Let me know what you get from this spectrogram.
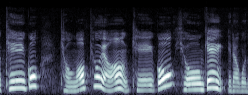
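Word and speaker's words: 敬語: 표현 이라고 적혀 있어요 저희 처음에 경험 뭐라고 읽었죠 게고 라고 읽었습니다 그래서 게이고 경어 표현 계곡 형의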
